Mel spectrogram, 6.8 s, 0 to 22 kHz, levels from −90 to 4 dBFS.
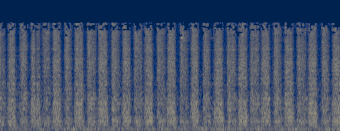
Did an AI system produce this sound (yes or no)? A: no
